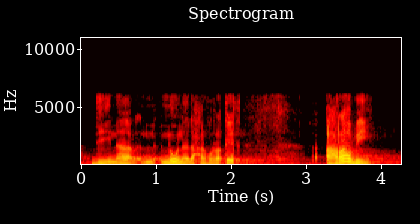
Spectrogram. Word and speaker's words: دينار: النون رقيقة، النون حرف رقيق، لا نقول دينار، هذا نطق عجمي، نحن عرب نقول عبد الله بن دينار. دينار نون، هذا حرف رقيق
